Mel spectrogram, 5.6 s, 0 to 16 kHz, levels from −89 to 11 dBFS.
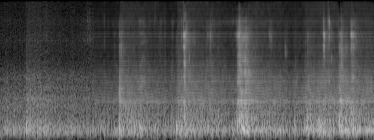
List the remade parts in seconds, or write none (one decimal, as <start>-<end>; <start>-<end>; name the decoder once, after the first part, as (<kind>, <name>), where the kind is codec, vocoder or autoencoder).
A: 1.4-5.6 (vocoder, Vocos)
